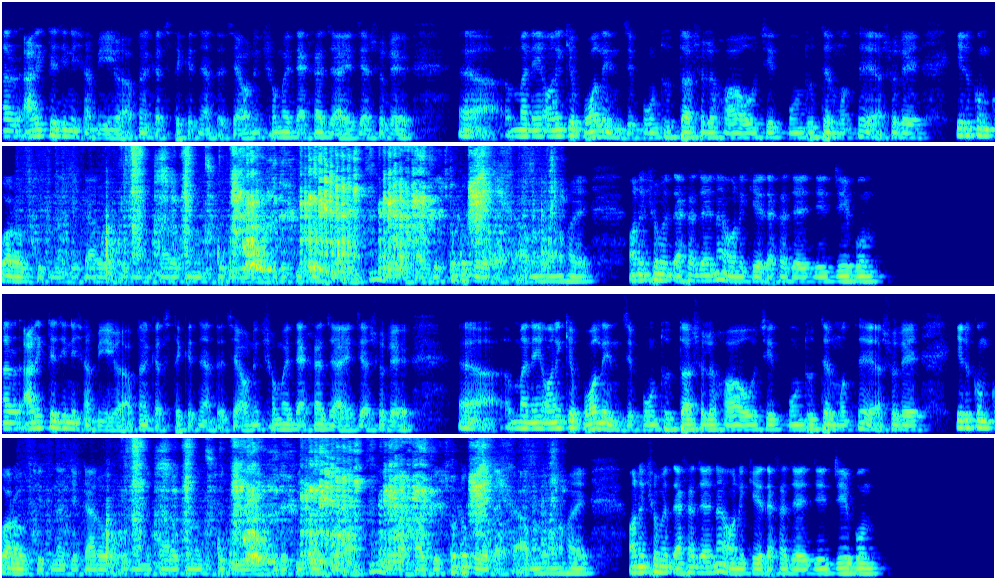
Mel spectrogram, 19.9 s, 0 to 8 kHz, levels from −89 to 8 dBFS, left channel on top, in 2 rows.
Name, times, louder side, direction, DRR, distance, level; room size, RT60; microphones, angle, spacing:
voice 1, 0.0-18.6, right 2 dB, 35° right, 3 dB, 0.8 m, -41 dB
sound 1, 10.2-10.6 10.9-15.5, left 3 dB, 40° left, 1.0 m, -32 dB
4.7 x 3.1 x 2.5 m, 0.27 s
head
